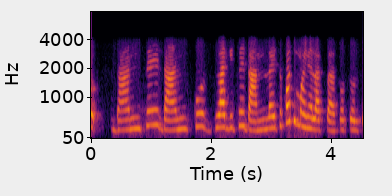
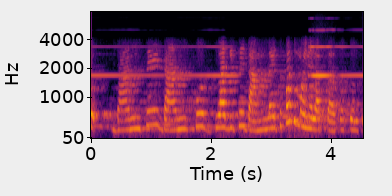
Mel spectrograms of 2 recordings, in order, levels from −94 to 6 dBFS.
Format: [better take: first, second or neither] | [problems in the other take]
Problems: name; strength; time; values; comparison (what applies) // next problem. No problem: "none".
first | background sound (Wind instrument, woodwind instrument); 9 dB below the speech // room echo; dies away in 1.7 s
